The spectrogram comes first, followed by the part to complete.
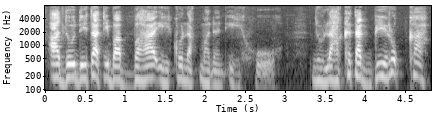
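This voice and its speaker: A stern, scornful rich mother in middle age, played by a woman for an audio drama. Her voice is low and raspy, with forceful, swooping delivery. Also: animated, normal speed, exaggerated voice. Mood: scheming, scolding. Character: stern, scornful wealthy mother of a grown son. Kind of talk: Ilocano audio drama acting.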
